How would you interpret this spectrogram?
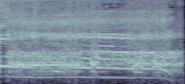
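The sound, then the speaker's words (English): A single sustained scream of pain from a player on the floor during a game, loud, holding a strained, wavering pitch for nearly two seconds before dropping off abruptly; any pop before it is not distinct. “If you listen very carefully, you'll hear a pop and then a scream.”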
